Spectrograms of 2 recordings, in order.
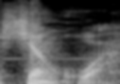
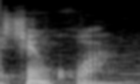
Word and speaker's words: Shenhua: Debería ver la colección del padre de Shenhua. O de Shenfa, como parece que se pronuncia en chino.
